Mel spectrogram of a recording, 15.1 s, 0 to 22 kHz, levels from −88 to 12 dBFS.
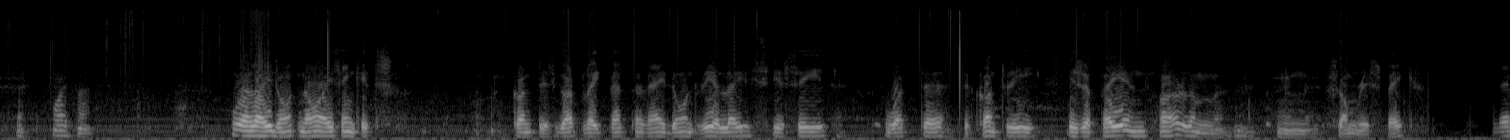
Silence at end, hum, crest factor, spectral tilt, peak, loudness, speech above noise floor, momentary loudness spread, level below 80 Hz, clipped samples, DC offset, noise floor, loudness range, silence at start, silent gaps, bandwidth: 0 s; none; 18 dB; -8 dB/octave; -18 dBFS; -37 LUFS; 28 dB; 17 LU; -64 dBFS; under 0.1%; under 0.1%; -64 dBFS; 5 LU; 0.05 s; none; 16.5 kHz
